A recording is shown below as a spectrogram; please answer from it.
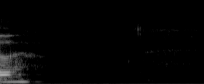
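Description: A person's voice finishing a spoken "thank you", then near silence with one faint click and a short soft hiss about a second and a half in.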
